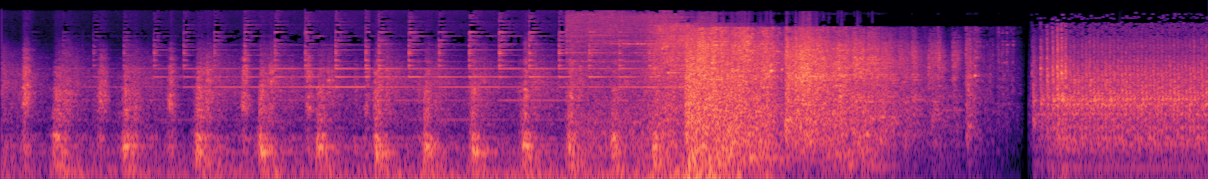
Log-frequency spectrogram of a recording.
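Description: Steam-train sound effect: steady chuffing at about three strokes a second over light music. About seven seconds in comes a loud rushing burst that dies away, and after a brief gap a steady hiss.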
